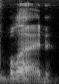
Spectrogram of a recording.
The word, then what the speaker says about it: blood: And then the second witch says, "Cool it with a baboon's blood, then the charm is firm and good." I guess back in Shakespeare's day, blood rhymes with good.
